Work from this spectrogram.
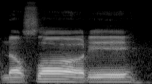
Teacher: dibaca imalah fathah ra dan lam maka menjadi nasari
